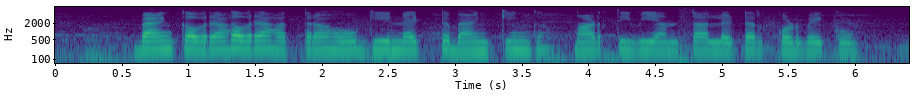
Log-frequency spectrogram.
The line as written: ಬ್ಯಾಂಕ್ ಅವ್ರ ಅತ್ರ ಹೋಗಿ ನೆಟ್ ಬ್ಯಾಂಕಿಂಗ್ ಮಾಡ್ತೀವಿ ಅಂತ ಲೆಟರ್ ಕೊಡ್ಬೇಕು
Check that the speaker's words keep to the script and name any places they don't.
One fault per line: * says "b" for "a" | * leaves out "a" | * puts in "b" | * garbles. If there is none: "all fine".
* puts in "ಅವ್ರ"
